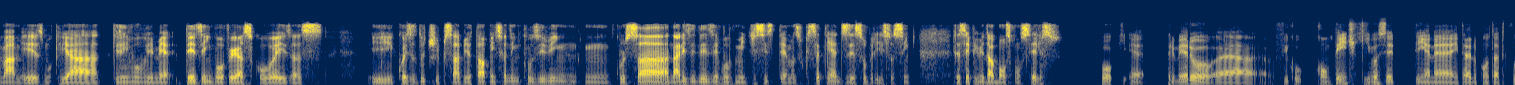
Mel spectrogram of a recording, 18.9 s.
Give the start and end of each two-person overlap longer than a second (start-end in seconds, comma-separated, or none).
none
